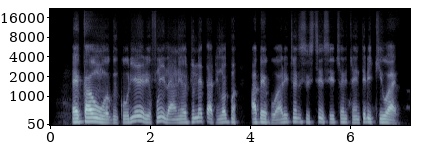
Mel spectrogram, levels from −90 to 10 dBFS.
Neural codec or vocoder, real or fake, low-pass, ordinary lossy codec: autoencoder, 48 kHz, 32 numbers a frame, DAC-VAE, trained on Japanese speech; fake; none; none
